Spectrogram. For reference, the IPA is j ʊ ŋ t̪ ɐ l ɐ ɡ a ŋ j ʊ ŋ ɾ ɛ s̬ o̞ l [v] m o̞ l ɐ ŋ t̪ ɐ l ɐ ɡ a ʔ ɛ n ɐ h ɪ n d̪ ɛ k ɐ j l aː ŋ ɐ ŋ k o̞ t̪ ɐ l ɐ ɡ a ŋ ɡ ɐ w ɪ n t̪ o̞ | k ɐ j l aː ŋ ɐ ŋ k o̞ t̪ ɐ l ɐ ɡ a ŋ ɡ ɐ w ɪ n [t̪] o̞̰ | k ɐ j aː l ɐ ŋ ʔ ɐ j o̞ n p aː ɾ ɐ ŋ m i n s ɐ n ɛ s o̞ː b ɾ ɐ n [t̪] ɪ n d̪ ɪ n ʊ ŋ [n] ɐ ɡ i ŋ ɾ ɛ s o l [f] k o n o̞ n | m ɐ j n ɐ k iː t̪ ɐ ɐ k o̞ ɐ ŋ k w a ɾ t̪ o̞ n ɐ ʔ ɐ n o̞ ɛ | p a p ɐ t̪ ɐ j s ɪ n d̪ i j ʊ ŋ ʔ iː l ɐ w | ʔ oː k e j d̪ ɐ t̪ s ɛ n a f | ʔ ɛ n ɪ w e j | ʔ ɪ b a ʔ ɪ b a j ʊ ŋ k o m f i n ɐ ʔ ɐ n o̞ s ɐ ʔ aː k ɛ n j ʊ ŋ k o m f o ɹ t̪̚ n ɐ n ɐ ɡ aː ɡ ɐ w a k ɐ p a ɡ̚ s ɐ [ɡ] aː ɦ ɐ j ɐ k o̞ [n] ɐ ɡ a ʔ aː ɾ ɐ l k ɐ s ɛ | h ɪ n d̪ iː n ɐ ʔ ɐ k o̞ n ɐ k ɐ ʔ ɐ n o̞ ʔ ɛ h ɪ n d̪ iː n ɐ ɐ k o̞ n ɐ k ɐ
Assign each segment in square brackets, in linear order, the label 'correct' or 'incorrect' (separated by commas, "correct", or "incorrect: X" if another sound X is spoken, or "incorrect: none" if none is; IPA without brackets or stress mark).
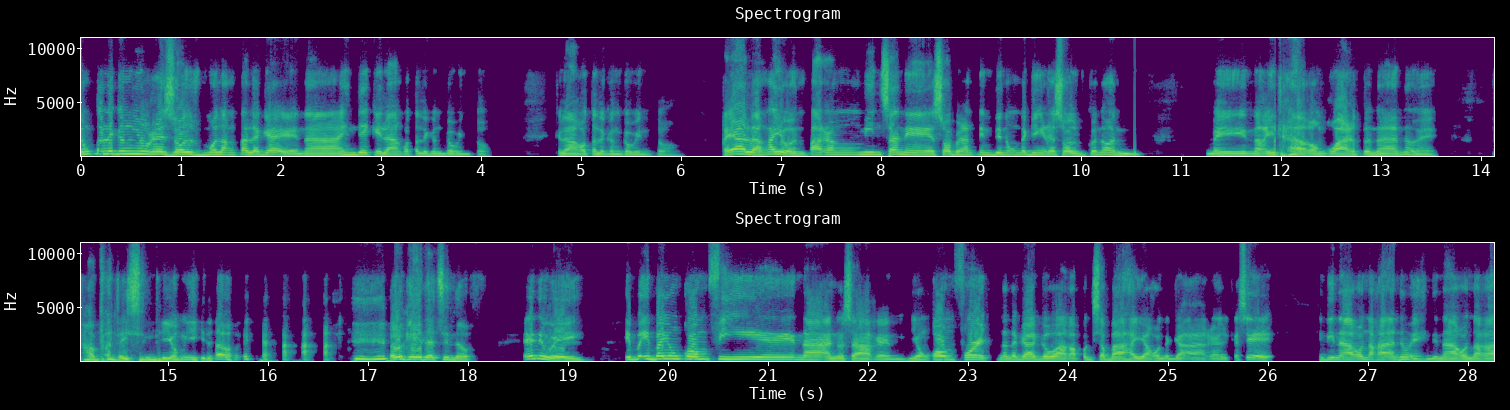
correct, correct, correct, correct, incorrect: v, incorrect: b, correct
